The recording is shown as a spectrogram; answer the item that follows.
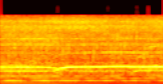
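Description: Live metal band holding out a long sustained chord at the end of a song, with a high held note that slides from one pitch to the next, recorded loud from the audience.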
